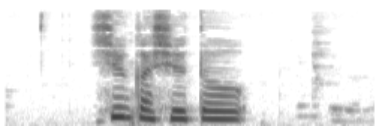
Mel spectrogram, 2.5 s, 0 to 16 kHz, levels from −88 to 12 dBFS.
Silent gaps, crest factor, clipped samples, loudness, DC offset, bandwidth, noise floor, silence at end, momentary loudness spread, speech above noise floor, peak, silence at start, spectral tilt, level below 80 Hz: none; 16 dB; under 0.1%; -23 LUFS; under 0.1%; 11.5 kHz; -59 dBFS; 0.9 s; 8 LU; 37 dB; -10 dBFS; 0.65 s; -3 dB/octave; -66 dBFS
